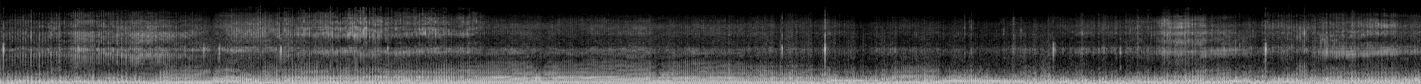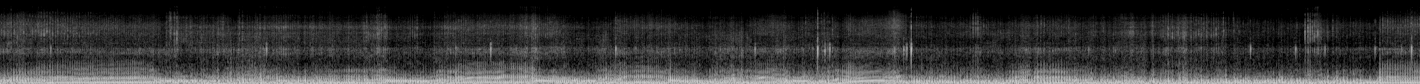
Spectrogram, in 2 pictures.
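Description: Motocross dirt bike engine heard from on board, its revs rising and falling over and over as the rider throttles and shifts around the track, with a steady rush of wind noise over it.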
